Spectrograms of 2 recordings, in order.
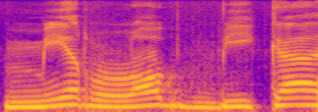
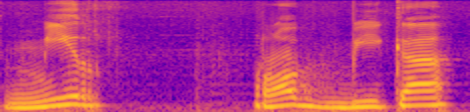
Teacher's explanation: اب را آ رہا ہے تو ہم یہاں پر ادغام کر رہے ہیں لیکن غنہ نہیں ہو رہا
